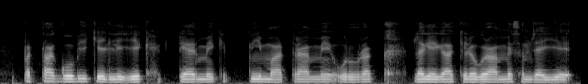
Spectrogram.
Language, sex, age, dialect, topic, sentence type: Hindi, male, 18-24, Garhwali, agriculture, question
